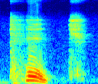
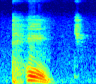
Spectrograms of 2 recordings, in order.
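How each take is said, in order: The two takes are said the same way.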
